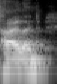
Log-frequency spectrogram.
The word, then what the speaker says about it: Heyland: highland h-e-y-l-a-n-d um it looks halen but it's pronounced highland and on there two gil things outgrow helped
